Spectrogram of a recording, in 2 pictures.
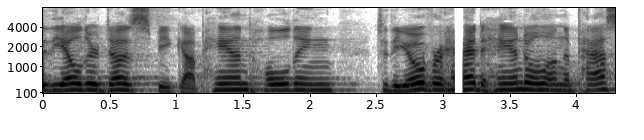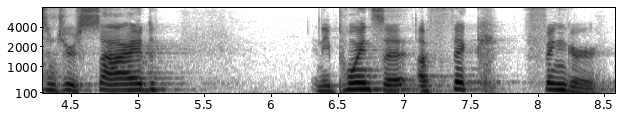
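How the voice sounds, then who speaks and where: This sermon comes from a man with a high voice, slightly mellow in tone, heard in a room with long, ringing reverb. Unhurried and deliberate like a storyteller, he uses dramatic pauses and repeats his phrases.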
